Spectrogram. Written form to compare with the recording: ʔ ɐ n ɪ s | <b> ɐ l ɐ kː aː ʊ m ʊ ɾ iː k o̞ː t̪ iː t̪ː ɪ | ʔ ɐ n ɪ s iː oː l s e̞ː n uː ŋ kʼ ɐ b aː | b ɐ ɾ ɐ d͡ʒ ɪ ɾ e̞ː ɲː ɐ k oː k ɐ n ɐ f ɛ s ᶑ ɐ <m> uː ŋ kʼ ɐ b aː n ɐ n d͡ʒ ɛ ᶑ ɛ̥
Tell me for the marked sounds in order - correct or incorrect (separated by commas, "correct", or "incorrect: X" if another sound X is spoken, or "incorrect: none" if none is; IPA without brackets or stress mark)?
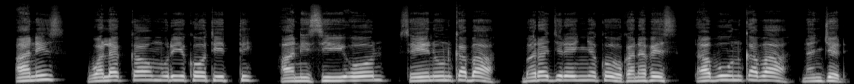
incorrect: w, incorrect: b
